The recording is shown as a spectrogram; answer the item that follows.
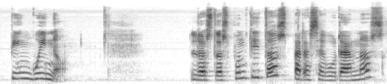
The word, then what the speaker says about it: pingüino: pero tengo otra opción la uv con puntitos se llama diéresis que significan estos puntitos que si tengo que pronunciarla o no son muchas palabras en español pero hay algunas pronunciamos paragüero antigüedad pingüino los dos puntitos para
